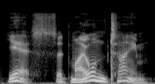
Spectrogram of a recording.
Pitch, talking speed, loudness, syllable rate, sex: 120 Hz, 155 wpm, -18 LUFS, 3.5 syllables/s, male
